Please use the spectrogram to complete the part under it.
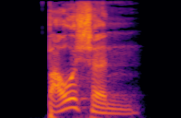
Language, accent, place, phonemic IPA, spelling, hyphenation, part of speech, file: German, Germany, Berlin, /ˈbaʊ̯ʃn̩/, bauschen, bau‧schen, verb, De-bauschen.ogg
- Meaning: to billow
